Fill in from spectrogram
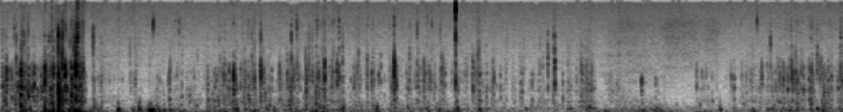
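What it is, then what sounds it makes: Soft rubber spiky ball. A clear, soft rubber spiky squishy ball is held close to the microphone, squeezed and its spikes rubbed with fingertips and nails. A louder squish in the first second gives way to a steady, dense run of soft crackling, squeaky rubbing and patter. The sound sits mostly in a low, muffled register, with faint, quick ticks throughout.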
